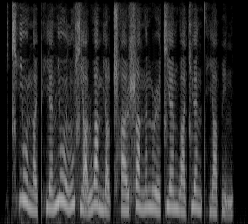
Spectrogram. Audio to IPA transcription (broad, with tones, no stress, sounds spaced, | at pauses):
t͡ɕʰ j o˥˨ ʊ̯ n̪ a˩ ɪ̯ pʰ j ɛ˨˦ n̪ j o˥˨ ʊ̯ l u˦ ɕ j ä̰˨˩ ɻ w ä˥˨ m j ä̰˨˩ ʈ͡ʂʰ a˨˦ ɪ̯ ʂ ä˥˨ n̪ ə˦ n ɻ ɻ̩˨˦ t͡ɕ j ɛ˦ m w ä˨˦ t͡ɕ ɥ ɛ˥˨ n t̪ʰ j ä˨˦ p ḭ˨˩ n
